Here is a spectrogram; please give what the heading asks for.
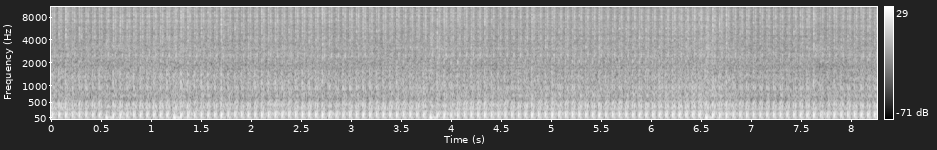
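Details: Rebuilt Troy-Bilt tiller, next day, after choke fiddling: quick, even single-cylinder beat at steady speed with no misses or stumbles; owner unsure of choke combination but it does start and runs good.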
